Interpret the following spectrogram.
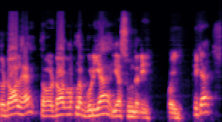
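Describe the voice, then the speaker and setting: A man's voice: on the high side, expressive, moderate pace. A man teaching a beginner grammar lesson, walking through examples step by step and often checking in with "okay?". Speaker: English teacher.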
